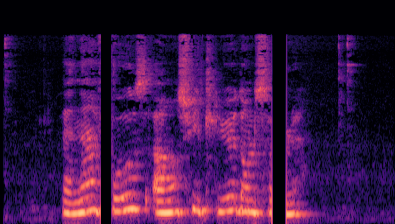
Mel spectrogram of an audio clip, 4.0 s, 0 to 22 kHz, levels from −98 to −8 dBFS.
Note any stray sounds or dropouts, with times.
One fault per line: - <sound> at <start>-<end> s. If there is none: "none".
- dropout at 1.0-1.1 s
- dropout at 2.7-2.9 s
